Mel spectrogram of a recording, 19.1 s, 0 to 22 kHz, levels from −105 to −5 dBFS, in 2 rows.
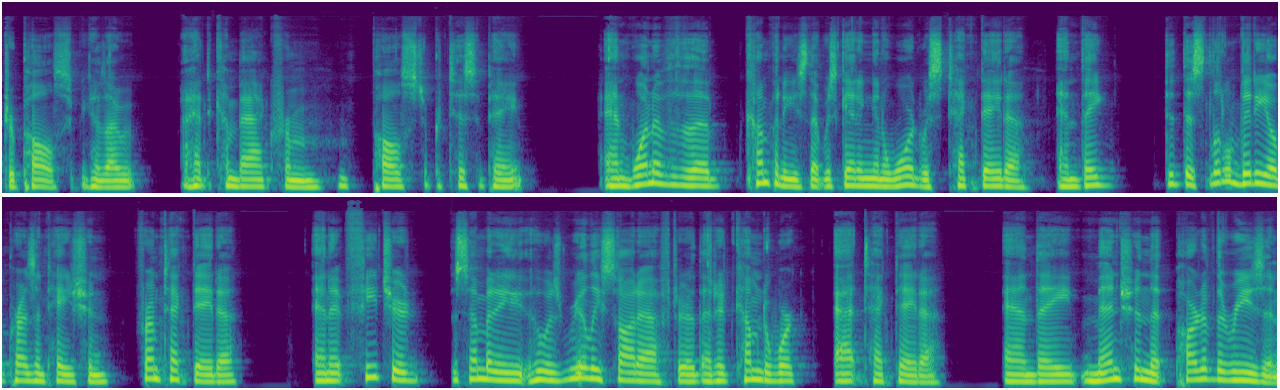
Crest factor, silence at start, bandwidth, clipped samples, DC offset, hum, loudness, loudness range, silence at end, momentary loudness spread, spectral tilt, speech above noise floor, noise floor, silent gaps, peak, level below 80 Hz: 18 dB; 0 s; 13 kHz; under 0.1%; under 0.1%; none; -22 LUFS; 3 LU; 0 s; 7 LU; -6 dB/octave; 60 dB; -80 dBFS; none; -4 dBFS; -62 dBFS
